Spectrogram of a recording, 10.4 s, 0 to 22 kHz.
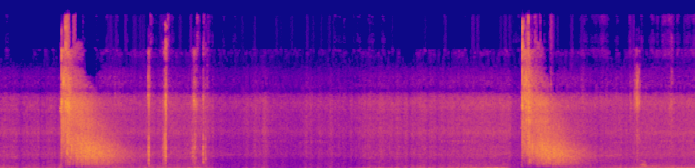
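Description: A Remington Model 512 Sportmaster rifle fires two sharp, loud shots several seconds apart, each a broadband crack with a short decay, over steady outdoor background noise.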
